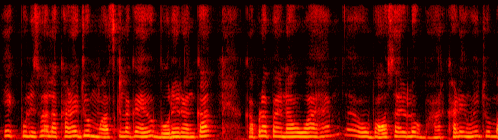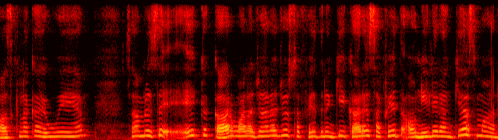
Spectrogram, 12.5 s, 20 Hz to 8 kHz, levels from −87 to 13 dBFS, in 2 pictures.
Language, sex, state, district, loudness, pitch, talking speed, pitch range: Hindi, male, Jharkhand, Sahebganj, -30 LUFS, 250 Hz, 240 wpm, 235-275 Hz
